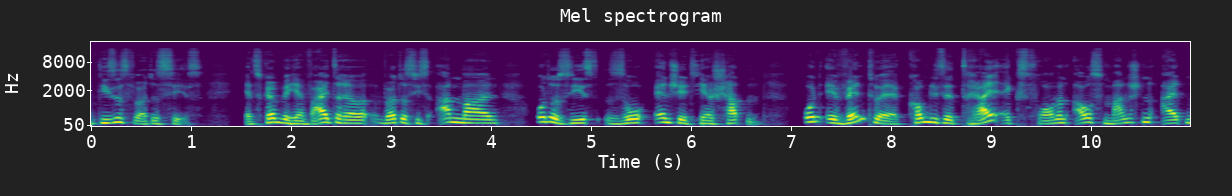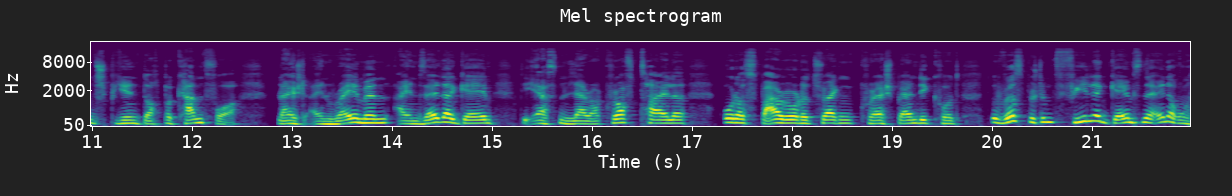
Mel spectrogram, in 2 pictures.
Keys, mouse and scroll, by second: 1.6 click, 9.1 click, 14.9 middle click, 17.2 click, 21.5 click.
